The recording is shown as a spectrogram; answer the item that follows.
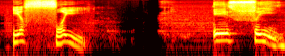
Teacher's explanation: Lidah dalamnya diangkat ke atas, kayak melafalkan huruf qaf.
